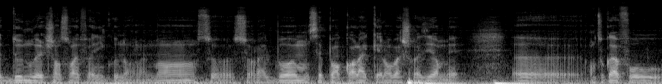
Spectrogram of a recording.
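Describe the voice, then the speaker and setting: A man's voice: low voice, creaky, darkish tone, slight background noise. A rap artist with a Beninese French accent, answering interview questions about his album with many hesitations.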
